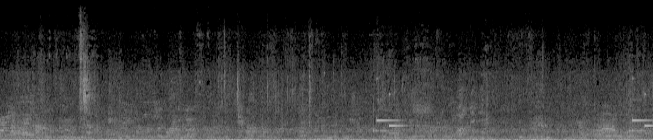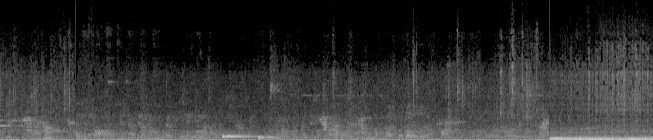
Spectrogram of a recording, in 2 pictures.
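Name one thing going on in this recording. Jet engines rumble steadily, heard from inside an aircraft cabin.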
